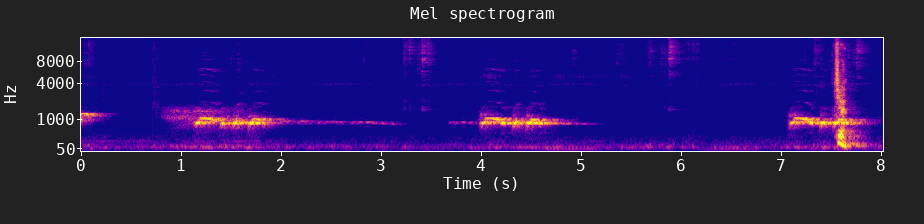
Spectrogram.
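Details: At night, zebra doves answer each other with three drawn-out, trilling coos that fade toward the end. A sharp click cuts across the last phrase, and a low hum runs beneath.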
